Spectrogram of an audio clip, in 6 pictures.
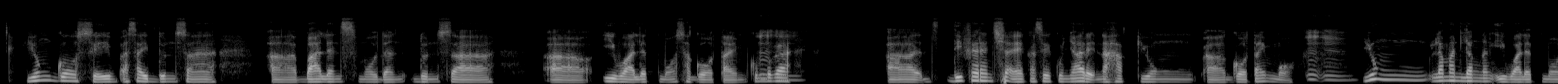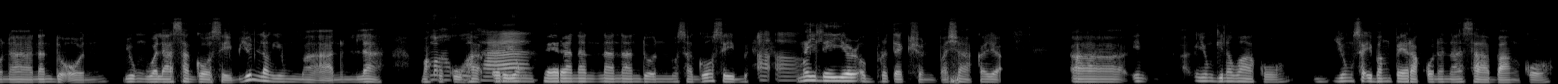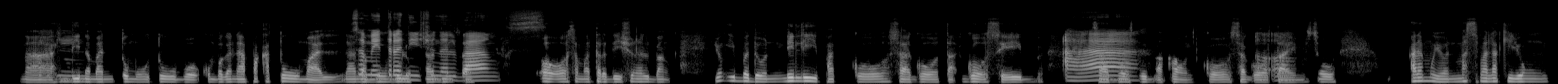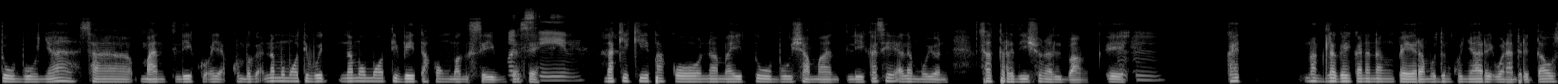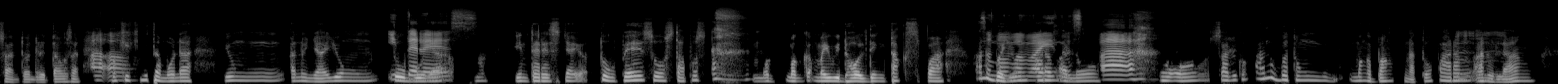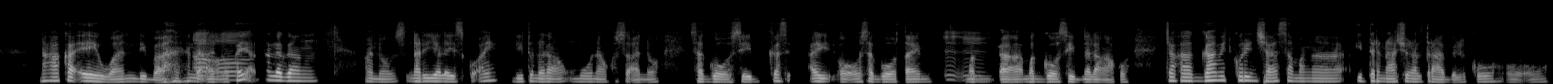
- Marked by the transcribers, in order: gasp; in English: "na-hack"; gasp; gasp; other background noise; gasp; gasp; gasp; gasp; gasp; chuckle; gasp; laughing while speaking: "So, mama-minus pa"; chuckle; gasp; gasp; laugh; gasp; gasp
- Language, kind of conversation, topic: Filipino, podcast, Ano ang paborito mong aplikasyon, at bakit mo ito ginagamit araw-araw?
